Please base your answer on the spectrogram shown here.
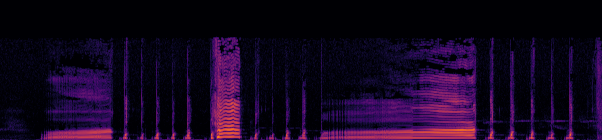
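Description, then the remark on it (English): Fifteen chickens in a cage cackle and cluck loudly, long drawn-out squawks alternating with rapid bursts of short clucks in a repeating rhythm, with no talking. “And I tell you, they were cackling and they were singing and they were like saying, Let us out of here, let us out of here.”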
